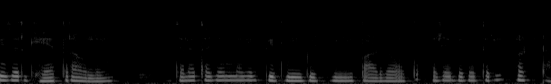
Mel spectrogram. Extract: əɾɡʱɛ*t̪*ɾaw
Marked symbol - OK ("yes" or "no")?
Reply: yes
